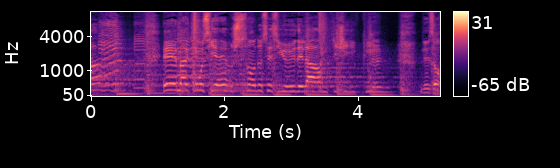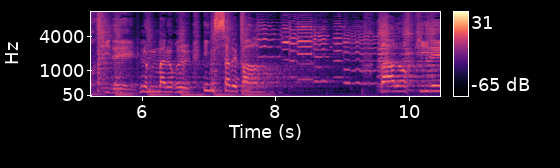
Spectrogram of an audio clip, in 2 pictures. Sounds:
Music

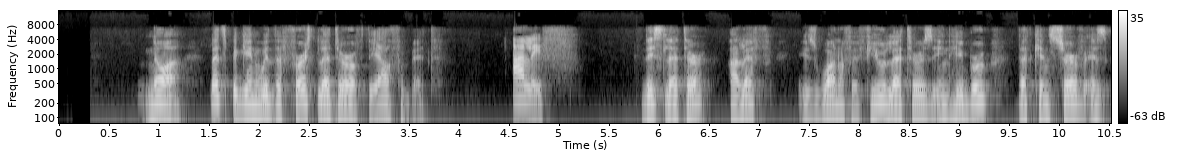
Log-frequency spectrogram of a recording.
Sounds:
Speech

